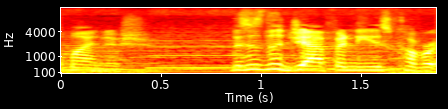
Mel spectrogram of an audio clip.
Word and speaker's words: Minish: The Minish, the title is pronounced like the word diminish. No, Minish.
